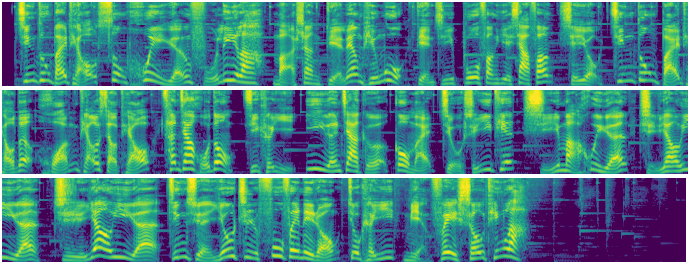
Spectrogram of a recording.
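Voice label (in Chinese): 男【广告】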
